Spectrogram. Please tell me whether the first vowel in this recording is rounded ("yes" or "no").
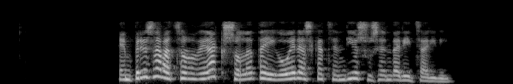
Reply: no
